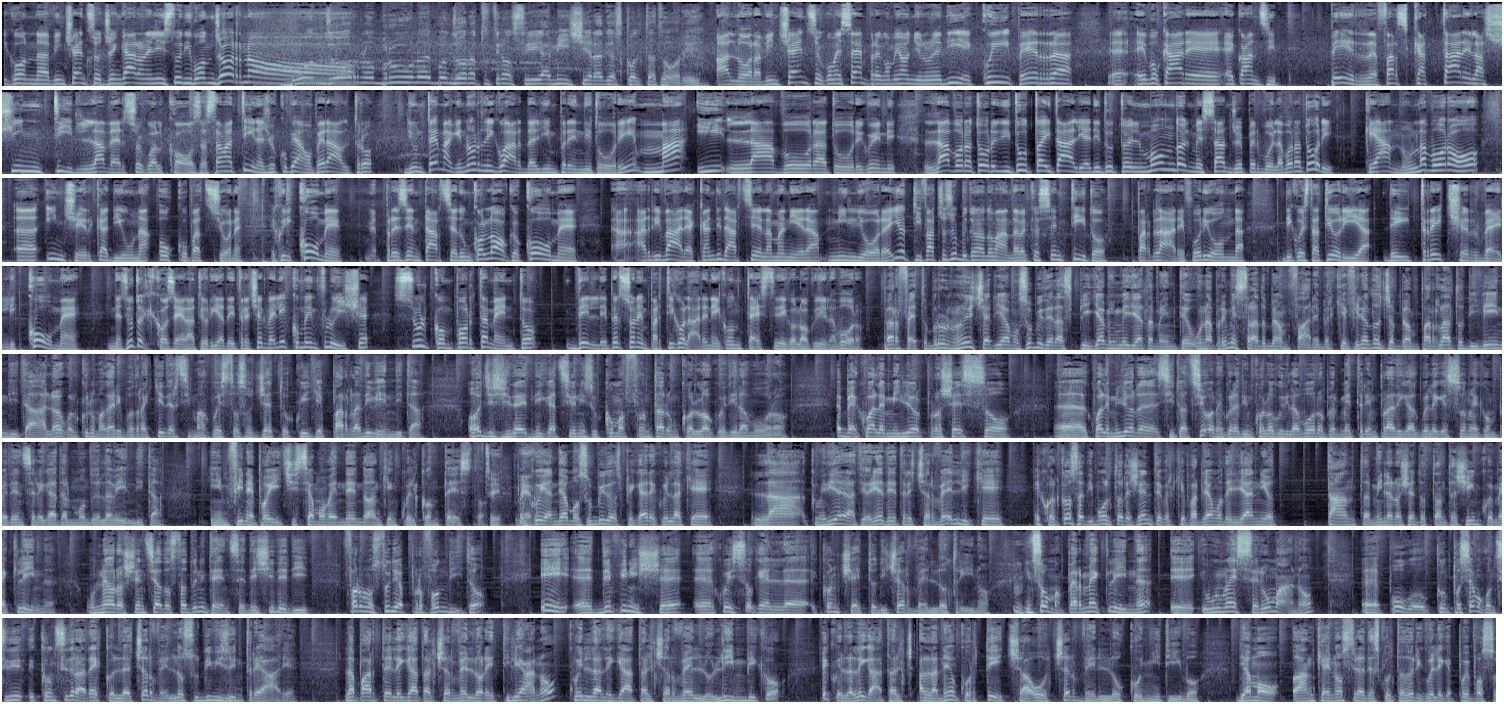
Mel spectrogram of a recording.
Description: consulente vendite e formatore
